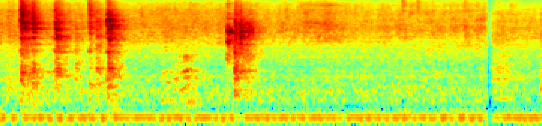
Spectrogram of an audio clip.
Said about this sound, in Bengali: এখন আমি লাড়া দিয়ে ঢাকনা দিয়ে দেব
